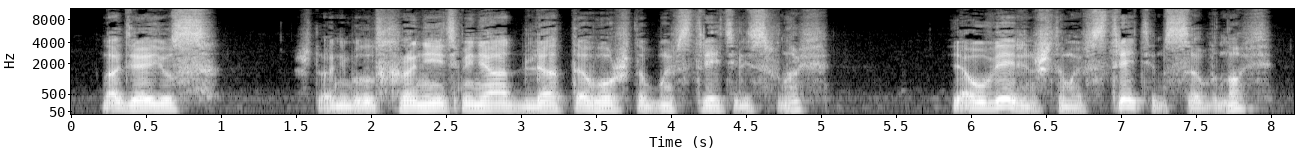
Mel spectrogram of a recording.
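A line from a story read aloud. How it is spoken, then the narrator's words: Sad, smiling. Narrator (Russian): сказал дон Гонсало и грустно улыбнулся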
